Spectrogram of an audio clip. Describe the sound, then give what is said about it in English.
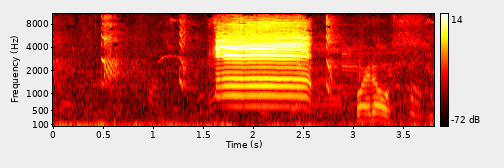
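A sheep on a sheep farm on the Killary Fjord in western Ireland gives a loud, wavering bleat lasting about a second, followed by a shorter, softer bleat, over a low outdoor rumble with faint calls. “After the sheepdog Holly does her thing, corralling sheep by running in semicircles around them, Holly.”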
